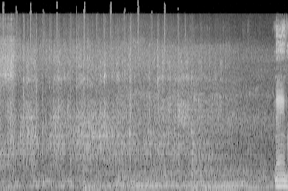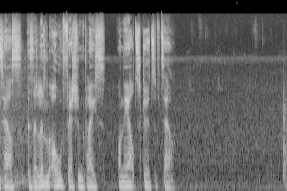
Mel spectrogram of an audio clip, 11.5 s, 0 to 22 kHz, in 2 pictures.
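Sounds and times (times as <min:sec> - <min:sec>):
faint rattles: 0:00.0 - 0:06.5
truck engine rumbling as the vehicle drives off: 0:00.0 - 0:09.2
road noise: 0:00.0 - 0:11.4
speech: 0:05.5 - 0:09.4.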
